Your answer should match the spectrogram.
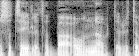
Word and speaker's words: NOTD: Men jag älskar er merch för då står det noted och under inom parentes, ja, pronounced, pronounced noted.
